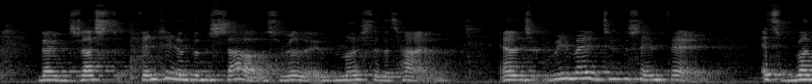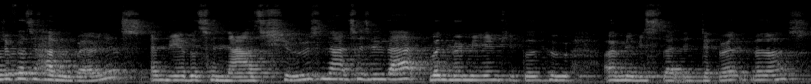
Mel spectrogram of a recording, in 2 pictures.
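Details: Adult woman, not born with a speech impediment, with a lisp-like articulation defect since a 2018 hemiglossectomy for oral cancer; about 50% of the tongue was replaced by a flap tethered to the cheek; articulation disorder after partial glossectomy.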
